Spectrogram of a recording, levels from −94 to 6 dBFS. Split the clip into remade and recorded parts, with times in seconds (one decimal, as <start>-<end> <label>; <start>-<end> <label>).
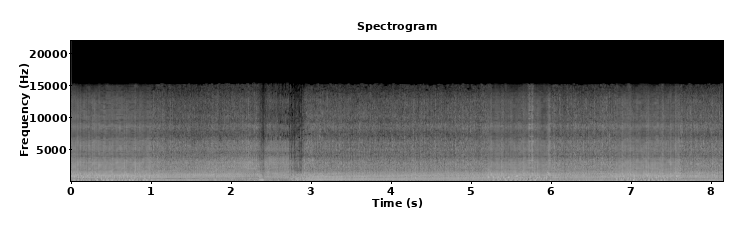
0.0-1.0 remade; 1.0-5.2 recorded; 5.2-6.0 remade; 6.0-6.8 recorded; 6.8-7.6 remade; 7.6-8.2 recorded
